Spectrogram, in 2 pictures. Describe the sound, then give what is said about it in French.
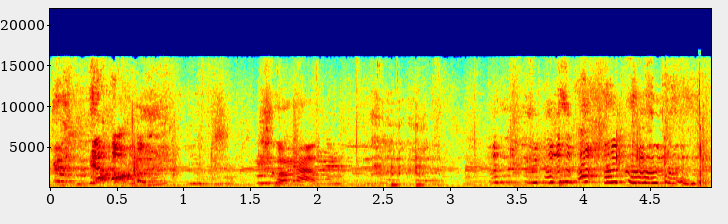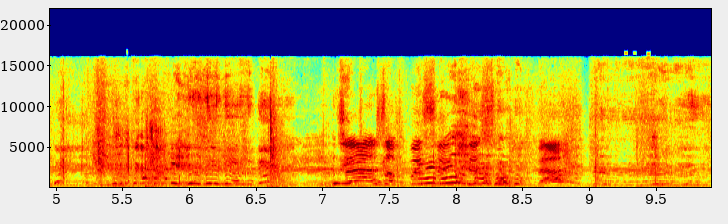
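Five children play football in a garden at a house among fields, filling it with overlapping high-pitched shouts, chatter and giggles that stay lively and fairly loud throughout. “Là, ça y est, ils se détendent et on les entend. Ils ont trouvé un ballon, ils jouent au football.”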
